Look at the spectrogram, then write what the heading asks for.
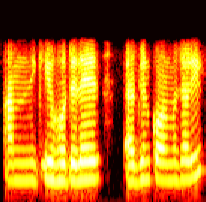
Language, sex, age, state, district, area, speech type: Bengali, female, 18-30, West Bengal, North 24 Parganas, rural, conversation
